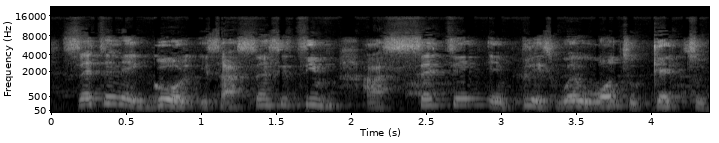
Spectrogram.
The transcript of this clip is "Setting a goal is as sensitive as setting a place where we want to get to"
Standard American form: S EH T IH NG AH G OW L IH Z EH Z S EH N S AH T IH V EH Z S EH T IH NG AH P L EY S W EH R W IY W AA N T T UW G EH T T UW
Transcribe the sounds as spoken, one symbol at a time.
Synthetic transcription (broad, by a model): S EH T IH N AH G OW L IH S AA S EH N S AH T IH V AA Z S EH T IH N AH P L EY S W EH W IY W AA N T T UW G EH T T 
